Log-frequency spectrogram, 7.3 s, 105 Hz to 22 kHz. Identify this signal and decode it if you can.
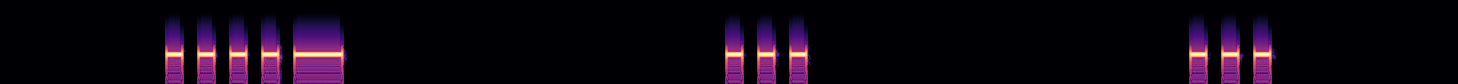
Morse code, heard as a keyed tone, about 15 wpm, spaced as for 4 wpm, 700 Hz. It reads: 4SS
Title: USA Call Signs - 5 Characters - 8x Character Spacing - 15wpm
